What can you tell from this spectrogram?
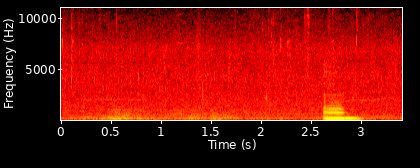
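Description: Steady rain falls outside Argenvoss Holt in Barovia throughout with a soft, dense hiss of drops, and a short, loud tonal burst, like a brief voiced hum, cuts in near the end.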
